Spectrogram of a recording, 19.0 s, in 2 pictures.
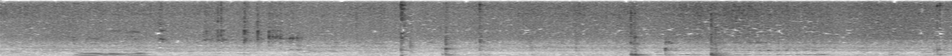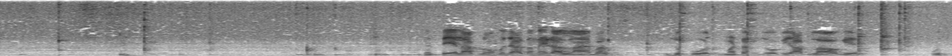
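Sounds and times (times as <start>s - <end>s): meat sizzling in a pan: 0.0s - 19.0s.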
